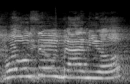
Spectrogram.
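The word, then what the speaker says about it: José Manuel: It's pronounced as Jose Manuel.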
